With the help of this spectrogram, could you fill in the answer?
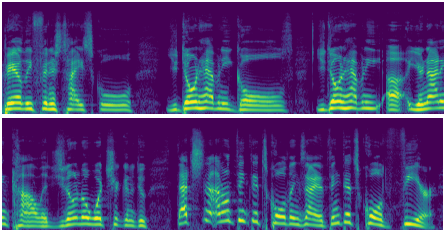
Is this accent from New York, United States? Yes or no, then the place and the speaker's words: yes; New York City, New York, United States; I'm from the east side, east, east, east side of Manhattan, super east.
